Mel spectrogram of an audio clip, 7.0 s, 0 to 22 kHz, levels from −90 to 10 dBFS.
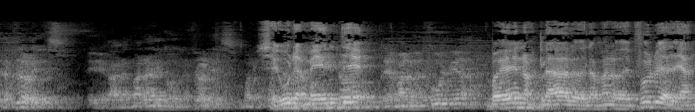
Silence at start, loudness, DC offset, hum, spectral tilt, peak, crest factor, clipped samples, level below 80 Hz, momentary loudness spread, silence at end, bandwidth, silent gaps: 0 s; -20 LUFS; under 0.1%; none; -4 dB/octave; -4 dBFS; 16 dB; under 0.1%; -64 dBFS; 16 LU; 0 s; 10.5 kHz; none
